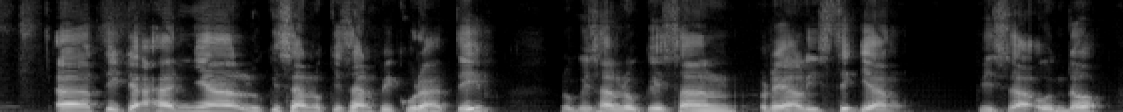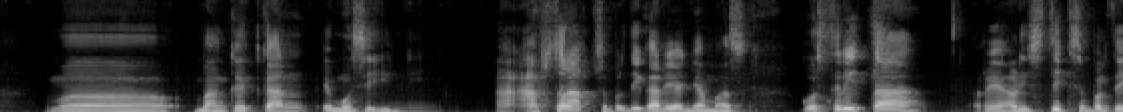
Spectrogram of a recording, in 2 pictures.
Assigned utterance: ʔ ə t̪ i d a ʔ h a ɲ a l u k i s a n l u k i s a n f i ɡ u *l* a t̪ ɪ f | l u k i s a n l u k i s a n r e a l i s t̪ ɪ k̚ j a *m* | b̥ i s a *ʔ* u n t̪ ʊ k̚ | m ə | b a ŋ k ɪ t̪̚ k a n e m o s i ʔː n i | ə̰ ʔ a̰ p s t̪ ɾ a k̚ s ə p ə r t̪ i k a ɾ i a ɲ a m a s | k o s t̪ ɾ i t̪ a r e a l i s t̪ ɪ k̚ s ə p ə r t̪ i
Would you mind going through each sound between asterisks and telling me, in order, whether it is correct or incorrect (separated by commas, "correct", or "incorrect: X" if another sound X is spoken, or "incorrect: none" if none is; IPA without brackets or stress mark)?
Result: incorrect: ɾ, incorrect: ŋ, correct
